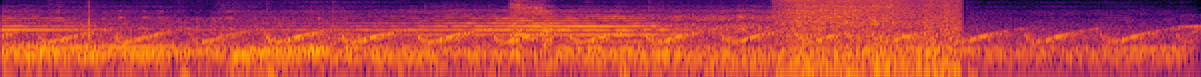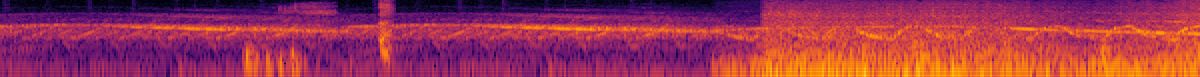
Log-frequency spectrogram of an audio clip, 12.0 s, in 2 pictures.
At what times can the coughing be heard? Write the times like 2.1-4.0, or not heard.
1.9-2.8, 7.2-8.0.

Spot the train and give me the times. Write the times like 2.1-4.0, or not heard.
0.0-4.8, 9.8-11.9.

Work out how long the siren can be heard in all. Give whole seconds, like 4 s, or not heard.
12 s.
